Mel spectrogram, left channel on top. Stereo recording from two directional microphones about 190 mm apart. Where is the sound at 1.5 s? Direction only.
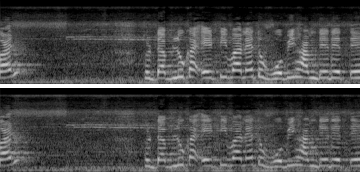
30° left (ahead or behind).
